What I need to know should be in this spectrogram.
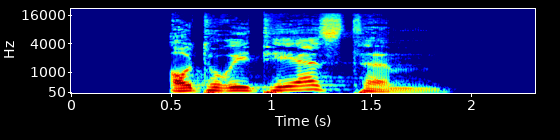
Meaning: strong dative masculine/neuter singular superlative degree of autoritär
- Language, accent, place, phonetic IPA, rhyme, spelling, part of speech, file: German, Germany, Berlin, [aʊ̯toʁiˈtɛːɐ̯stəm], -ɛːɐ̯stəm, autoritärstem, adjective, De-autoritärstem.ogg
